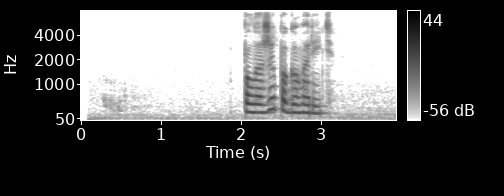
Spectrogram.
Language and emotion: Russian, neutral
